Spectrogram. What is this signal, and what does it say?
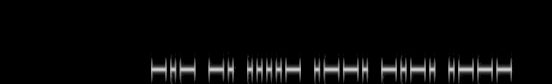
Morse code, heard as a keyed tone, about 25 wpm, 700 Hz. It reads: KN4PCJ
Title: USA Call Signs - 6 Characters - Repeated 3x - 25wpm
